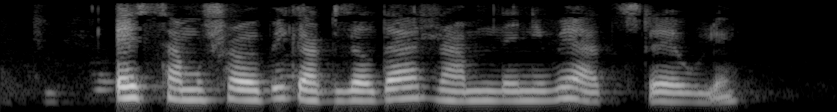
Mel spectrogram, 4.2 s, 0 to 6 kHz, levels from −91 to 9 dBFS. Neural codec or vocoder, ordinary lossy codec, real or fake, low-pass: none; AAC, 48 kbps; real; 5.4 kHz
